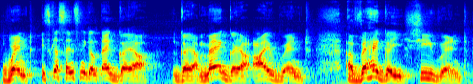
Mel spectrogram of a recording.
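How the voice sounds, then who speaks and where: A man's voice: on the high side, lively intonation, takes it slowly. A man teaching English verb forms as a classroom grammar lesson, repeating each word and checking in often. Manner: repeats words, checks in with "right".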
